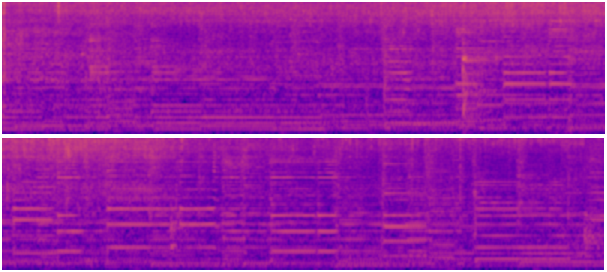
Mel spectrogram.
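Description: Chicken pieces sizzling and frying in a pan on a stove, a steady close crackle with no pauses while music plays underneath.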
